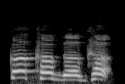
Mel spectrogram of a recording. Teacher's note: क ख ग घ याचा कंठातून उच्चार होतो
